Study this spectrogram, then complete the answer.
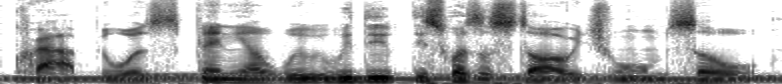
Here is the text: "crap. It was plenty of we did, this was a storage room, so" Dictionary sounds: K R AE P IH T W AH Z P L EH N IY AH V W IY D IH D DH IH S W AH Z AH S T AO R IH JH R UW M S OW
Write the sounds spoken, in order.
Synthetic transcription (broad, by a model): K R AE P IH T W AH Z P L EH N IY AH W W IY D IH DH IH S W AH Z AH S T AO R IH JH R UW M S OW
